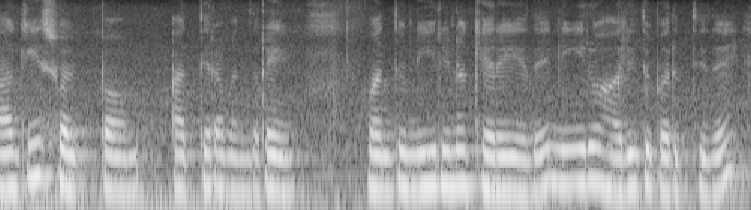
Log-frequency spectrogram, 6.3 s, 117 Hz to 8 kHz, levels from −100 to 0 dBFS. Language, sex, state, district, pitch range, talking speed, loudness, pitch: Kannada, female, Karnataka, Bangalore, 170-190 Hz, 105 wpm, -16 LUFS, 180 Hz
